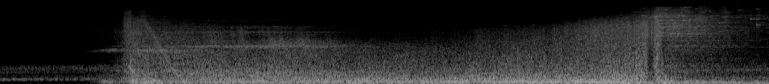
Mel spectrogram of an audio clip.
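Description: A magical burst swells into a loud rushing roar.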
